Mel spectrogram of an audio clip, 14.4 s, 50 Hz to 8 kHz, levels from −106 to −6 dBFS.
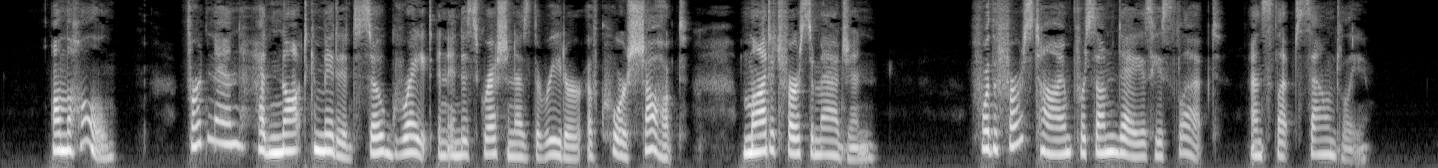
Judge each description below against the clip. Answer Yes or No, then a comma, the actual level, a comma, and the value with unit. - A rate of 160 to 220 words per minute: No, average, 140 wpm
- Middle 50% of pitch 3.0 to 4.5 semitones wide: No, average, 5.0 semitones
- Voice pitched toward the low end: No, high, 230 Hz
